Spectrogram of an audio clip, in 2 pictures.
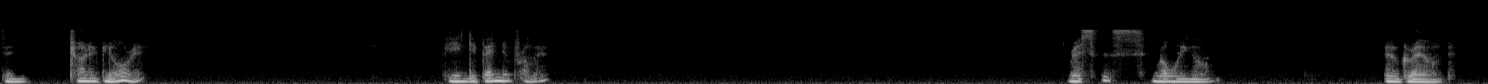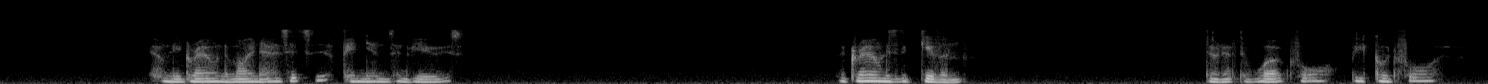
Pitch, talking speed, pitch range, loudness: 120 Hz, 75 wpm, 90-135 Hz, -26 LUFS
